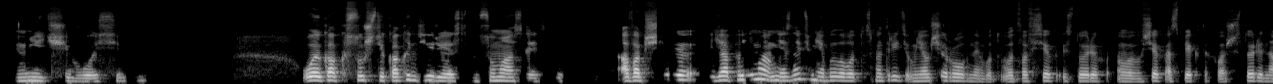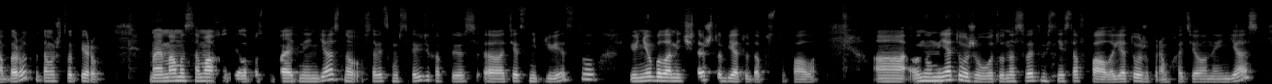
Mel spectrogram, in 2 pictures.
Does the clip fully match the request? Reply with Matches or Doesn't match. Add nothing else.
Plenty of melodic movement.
Doesn't match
